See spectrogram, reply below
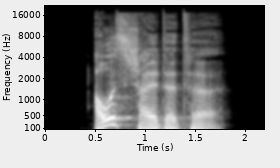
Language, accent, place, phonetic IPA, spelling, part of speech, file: German, Germany, Berlin, [ˈaʊ̯sˌʃaltətə], ausschaltete, verb, De-ausschaltete.ogg
- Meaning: inflection of ausschalten: 1. first/third-person singular dependent preterite 2. first/third-person singular dependent subjunctive II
